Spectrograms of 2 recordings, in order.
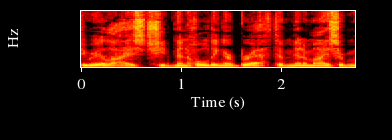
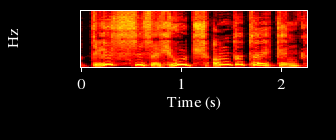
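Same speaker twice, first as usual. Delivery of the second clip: Chaim voice; 3 dB louder than usual. Acted.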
